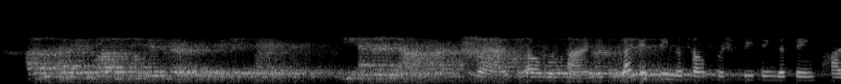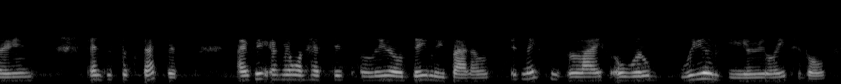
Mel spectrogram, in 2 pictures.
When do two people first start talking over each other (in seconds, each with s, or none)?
4.6 s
